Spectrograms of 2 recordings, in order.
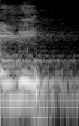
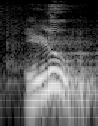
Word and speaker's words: Lu: Et alors, Lou s'écrit Lu, mais ne me dites pas Lu. Ça fait penser au petit beurlu et c'est pas du tout ça. Lou.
